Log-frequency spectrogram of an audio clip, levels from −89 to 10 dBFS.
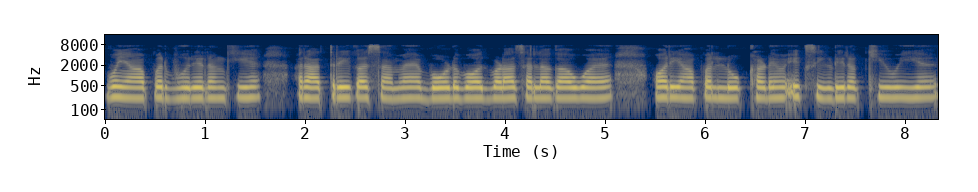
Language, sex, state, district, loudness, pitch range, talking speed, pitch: Hindi, female, Chhattisgarh, Jashpur, -15 LUFS, 225-230 Hz, 215 wpm, 225 Hz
